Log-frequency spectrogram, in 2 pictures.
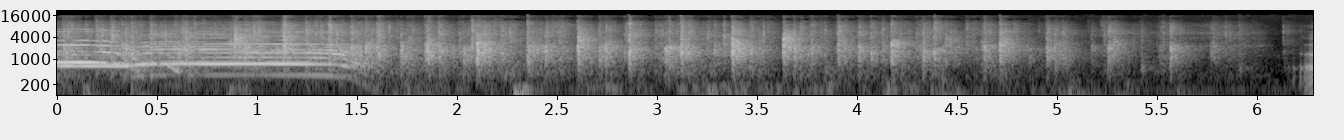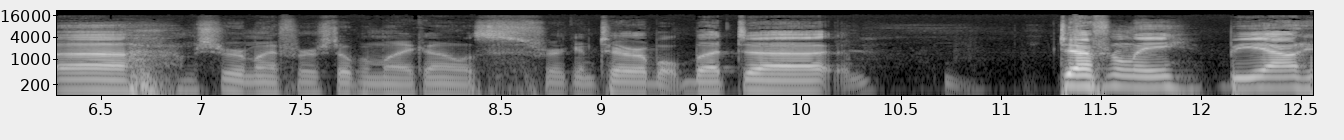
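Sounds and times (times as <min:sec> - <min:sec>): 
round of applause: 0:00.0 - 0:06.2
speech: 0:06.3 - 0:12.5.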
